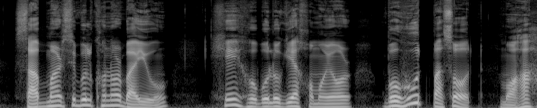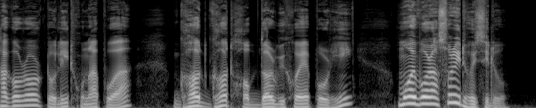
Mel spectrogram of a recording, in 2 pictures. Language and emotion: Assamese, surprised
